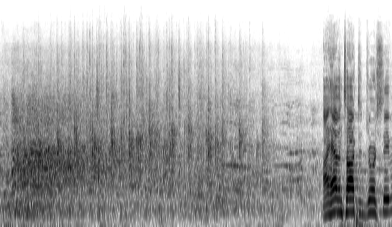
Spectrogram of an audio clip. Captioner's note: laughter and applause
